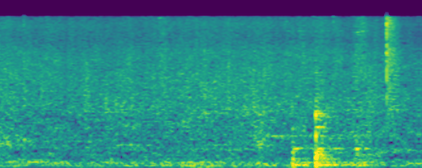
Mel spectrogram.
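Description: Chopped vegetables sizzling steadily in a kadai on a gas stove, with a few short knocks about three seconds in and near the end.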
